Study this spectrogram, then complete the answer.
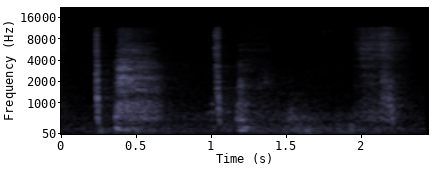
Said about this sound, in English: There's some breathing. It was very quick, too. Listen to that heavy breathing.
